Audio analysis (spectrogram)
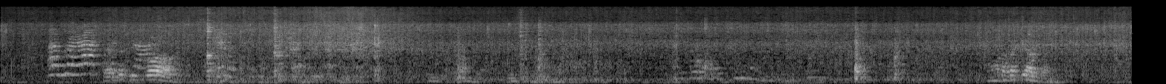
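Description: Fish pieces and cauliflower frying in mustard oil in a pan for a Bengali home-cooked meal, a continuous loud sizzle with scraping stirring strokes and a few utensil clinks, fading lower toward the end.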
